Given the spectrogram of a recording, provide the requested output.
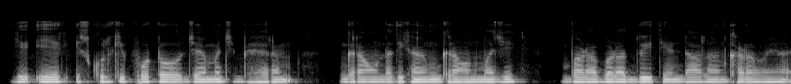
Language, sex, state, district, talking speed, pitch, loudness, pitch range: Hindi, male, Uttarakhand, Uttarkashi, 160 wpm, 115 Hz, -17 LUFS, 110-115 Hz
